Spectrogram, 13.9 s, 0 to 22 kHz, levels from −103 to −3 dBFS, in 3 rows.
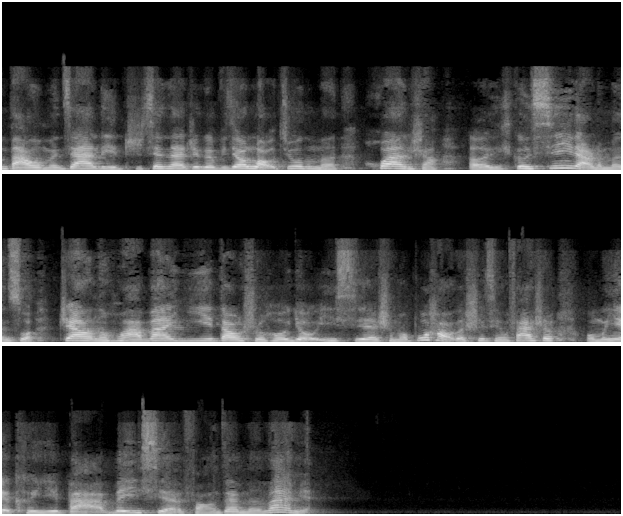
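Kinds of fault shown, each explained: Call bitrate drop: from 6.57 s to 11.63 s the speech turns coarse, watery and muffled, which fits the encoder being forced from around 32 kbps down to about 15 kbps after the call's bandwidth estimate fell, before recovering.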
